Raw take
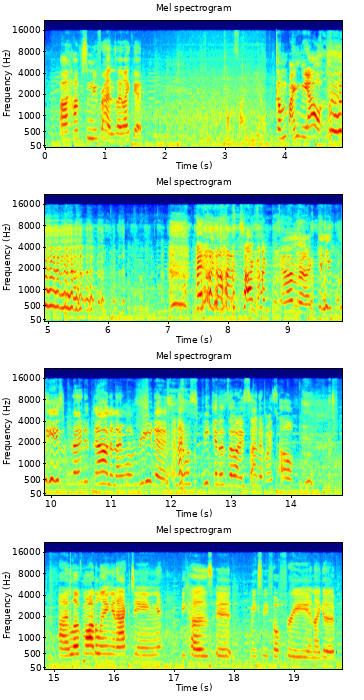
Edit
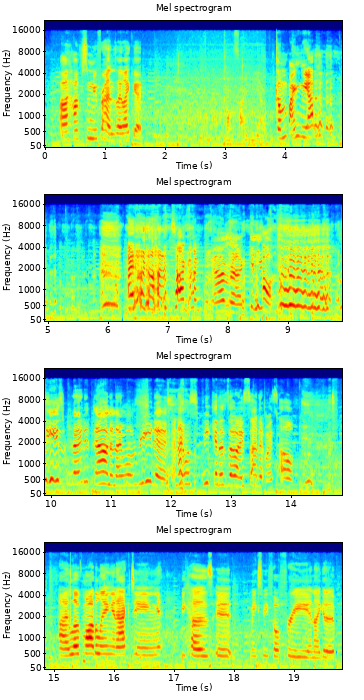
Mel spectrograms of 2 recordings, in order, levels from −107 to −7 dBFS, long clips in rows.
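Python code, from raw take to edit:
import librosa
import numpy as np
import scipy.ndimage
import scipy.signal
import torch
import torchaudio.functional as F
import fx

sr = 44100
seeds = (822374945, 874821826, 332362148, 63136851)

y = fx.edit(x, sr, fx.move(start_s=4.46, length_s=1.14, to_s=9.72), tone=tone)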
